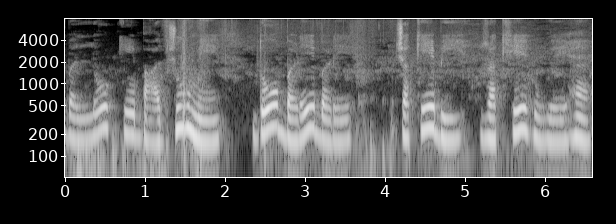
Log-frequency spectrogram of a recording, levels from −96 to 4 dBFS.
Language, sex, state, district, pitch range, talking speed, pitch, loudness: Hindi, female, Madhya Pradesh, Katni, 160-210 Hz, 110 wpm, 175 Hz, -15 LUFS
